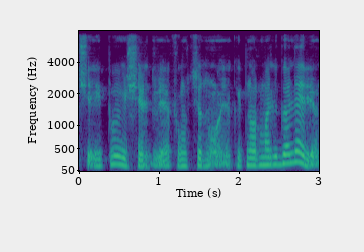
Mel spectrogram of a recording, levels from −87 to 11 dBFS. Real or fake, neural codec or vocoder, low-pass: fake; vocoder, 22.05 kHz, 80 mel bands, HiFi-GAN; 7.2 kHz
